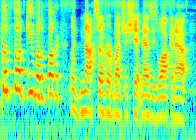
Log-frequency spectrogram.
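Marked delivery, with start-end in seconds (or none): 0.0-1.2 very high, loud put-on yell; mock furious curse. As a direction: curse him out on the way out. Customer curses leaving.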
